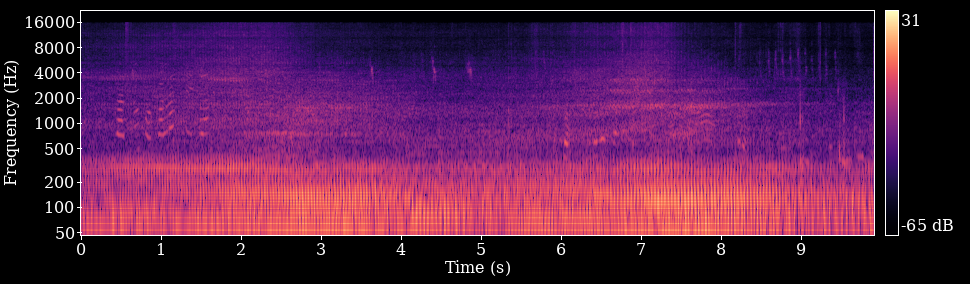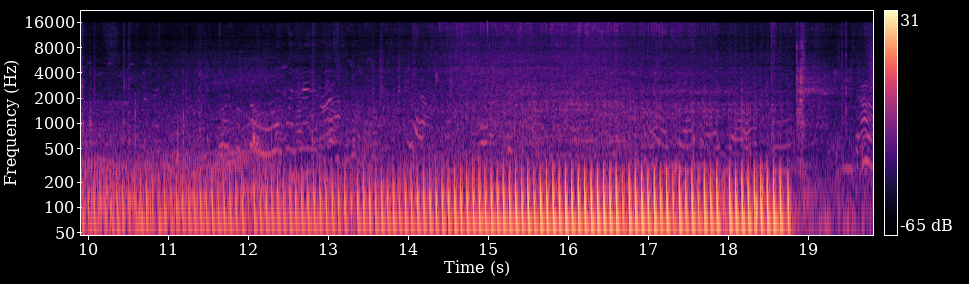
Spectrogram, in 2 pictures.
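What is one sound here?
A motorbike engine rumbles steadily up close.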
